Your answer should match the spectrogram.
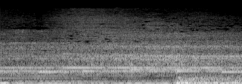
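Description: Intro music: sustained electronic synth notes over a deep bass hit at the start, with a second bass hit near the end.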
